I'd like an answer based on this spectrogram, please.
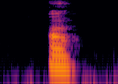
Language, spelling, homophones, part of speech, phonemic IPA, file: French, ans, an / en, noun, /ɑ̃/, LL-Q150 (fra)-ans.wav
- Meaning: plural of an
